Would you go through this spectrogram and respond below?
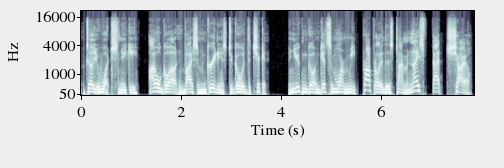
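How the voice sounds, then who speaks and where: A woman's voice: deep voice, lively intonation, a little fast, dry recording, clean studio sound. A woman voicing a gluttonous, cruel bearded man in a children's storybook, blustering and demanding as he bellows and mutters. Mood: scheming, gleeful.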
